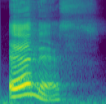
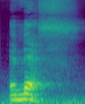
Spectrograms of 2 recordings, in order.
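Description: First: The stress is on the first syllable. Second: The stress is on the second syllable. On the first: The speaker calls it wrong. "which is the wrong pronunciation" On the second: The speaker calls it right. "the correct pronunciation is ms. Ms on the second syllable"

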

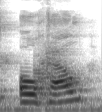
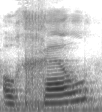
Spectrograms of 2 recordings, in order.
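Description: First: The stress is on the first syllable. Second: The stress is on the last syllable. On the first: It is a noun meaning food. "When it's ochel with a segol and mile'el, it is a noun" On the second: It is a verb meaning eating. "milara, ochel, a tsere, and milara, it means it's a noun. It's a verb"

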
